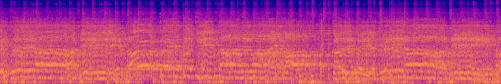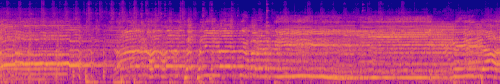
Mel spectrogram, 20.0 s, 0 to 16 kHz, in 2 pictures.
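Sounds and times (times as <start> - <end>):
steady drum beat: 0.0 - 15.5
elderly man singing: 0.0 - 20.0
instrumental accompaniment: 0.0 - 20.0.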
